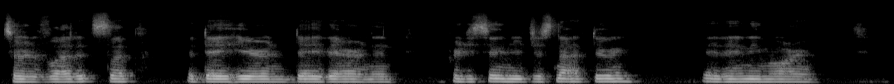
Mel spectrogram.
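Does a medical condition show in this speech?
Yes: Parkinson's disease.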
